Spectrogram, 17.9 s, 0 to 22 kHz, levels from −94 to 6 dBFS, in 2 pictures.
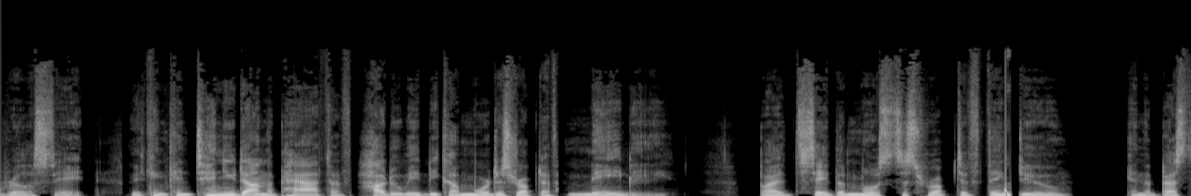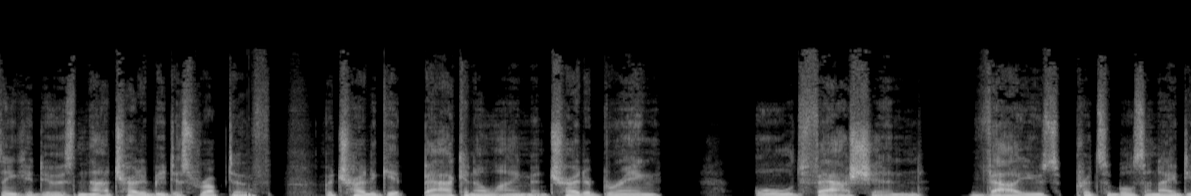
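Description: A speech recording carries two bursts of damaged data in a compressed stream. The first runs from 7.51 to 7.65 s, right after "say the most disruptive", and the second from 10.78 to 10.83 s, just before "but try to get". At each, the decoder misreads corrupted frames, loses sync and hunts for the next frame header. A spectrogram shows a sudden broadband smear or vertical streak, and the waveform shows an abrupt, jagged discontinuity.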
